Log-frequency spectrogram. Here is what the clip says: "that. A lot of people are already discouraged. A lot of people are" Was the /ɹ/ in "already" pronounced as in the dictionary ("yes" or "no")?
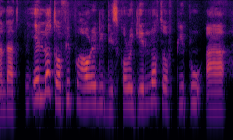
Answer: yes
